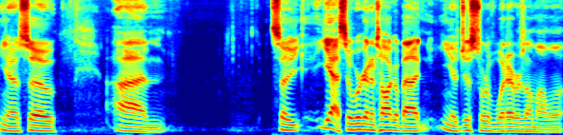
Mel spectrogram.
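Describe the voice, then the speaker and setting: In a slight Mississippi accent, a man speaks with ordinary pitch variation. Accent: Southern US, slight Mississippi touch. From US South, northeast Arkansas (Jonesboro). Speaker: podcast host, former political worker. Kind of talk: casual talk show monologue. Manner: hesitant, many fillers.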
